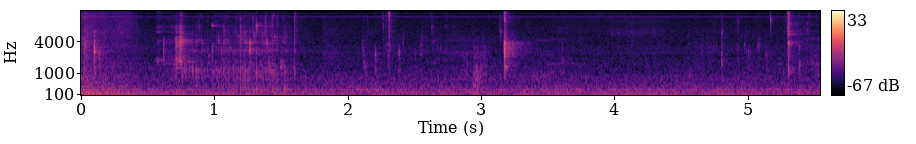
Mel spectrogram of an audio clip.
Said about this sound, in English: All right, I'm going to have a sip of this.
